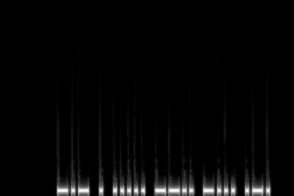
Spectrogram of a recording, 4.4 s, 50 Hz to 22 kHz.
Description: Morse code, heard as a keyed tone, about 23 wpm, 700 Hz. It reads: KE5ZBR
